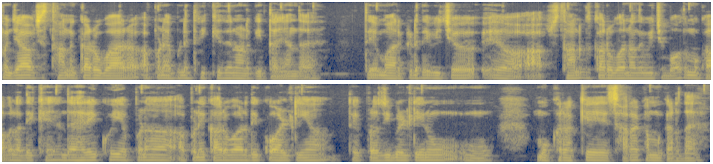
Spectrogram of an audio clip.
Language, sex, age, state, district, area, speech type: Punjabi, male, 30-45, Punjab, Mohali, urban, spontaneous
